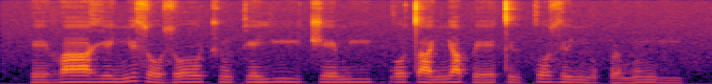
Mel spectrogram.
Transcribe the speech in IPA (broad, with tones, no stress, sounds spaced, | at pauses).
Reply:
e˨ v aː˧ ɣ e˧ ɲ ɨ˦ z o˨ z oː˧ t͡ʃ ũ˨ k e˧ j iː˦˨ t͡ʃ e˧ m iː˧ ɡ͡b o˧ t a˧ ɲ a˦ p e˨˦ t ɨ˨˦ k o˦ z ɨ˧ ɲ o˨ p ə˨ m ũ˦ ŋ i˧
